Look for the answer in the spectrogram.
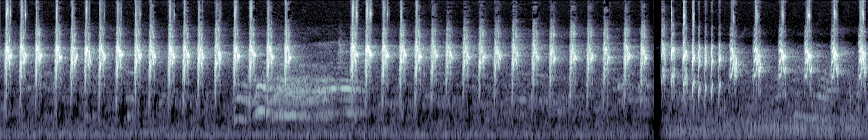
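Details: Long-tailed shrike in sustained fast song imitating tengkek buto, greja and kunti: steady streams of clipped high chips, a brief pause, then more, ending in an even quicker burst of notes.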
